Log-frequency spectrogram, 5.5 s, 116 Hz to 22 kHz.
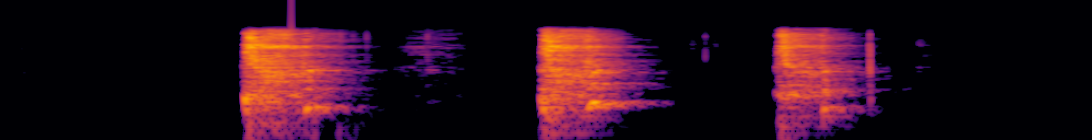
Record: {"three_cough_length": "5.5 s", "three_cough_amplitude": 25597, "three_cough_signal_mean_std_ratio": 0.35, "survey_phase": "alpha (2021-03-01 to 2021-08-12)", "age": "18-44", "gender": "Female", "wearing_mask": "No", "symptom_none": true, "smoker_status": "Never smoked", "respiratory_condition_asthma": false, "respiratory_condition_other": false, "recruitment_source": "REACT", "submission_delay": "1 day", "covid_test_result": "Negative", "covid_test_method": "RT-qPCR"}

